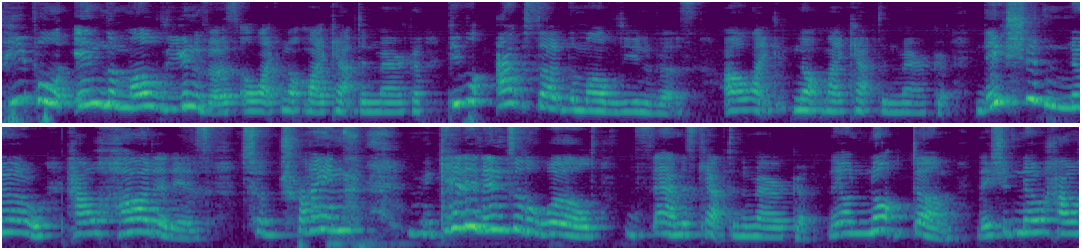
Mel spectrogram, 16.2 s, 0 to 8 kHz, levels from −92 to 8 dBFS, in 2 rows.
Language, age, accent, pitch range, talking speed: English, 10-29, British, 235-360 Hz, 185 wpm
